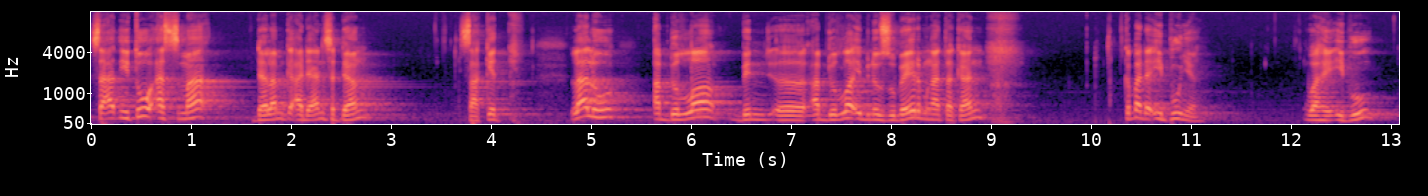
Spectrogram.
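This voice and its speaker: A man, preaching a sermon in a lively, conversational way that teases his listeners. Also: sits high, measured pace, pauses often. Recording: long hall reverb.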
